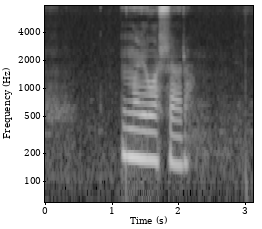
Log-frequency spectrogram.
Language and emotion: Russian, neutral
